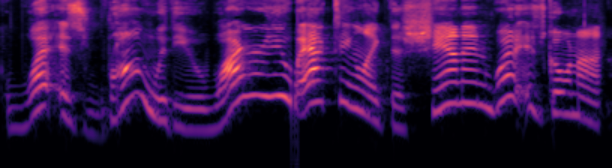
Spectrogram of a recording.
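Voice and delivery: loud, high-pitched mock scolding; retold parental outburst, rising high and loud; exasperated dad. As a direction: imitate a fed-up father building to a yell. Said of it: "And my dad is like".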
